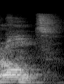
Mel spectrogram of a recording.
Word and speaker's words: rond: Por exemplo, rond. Ronde. Rond. Ronde. Então você pode ver que rond parece que é um T no final, mas se escreve com D.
